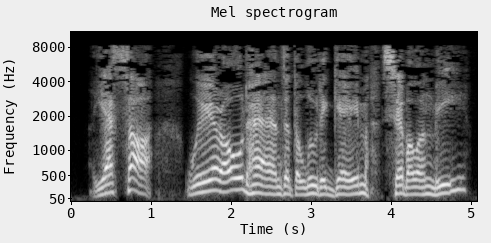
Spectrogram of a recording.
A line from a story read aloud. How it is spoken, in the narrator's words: rasped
